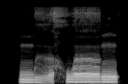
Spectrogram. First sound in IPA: m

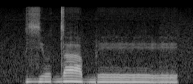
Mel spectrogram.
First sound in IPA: zʲ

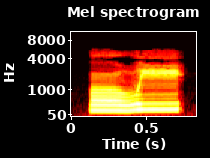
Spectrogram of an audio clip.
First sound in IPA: o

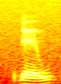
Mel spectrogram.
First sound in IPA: ɗ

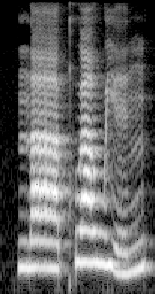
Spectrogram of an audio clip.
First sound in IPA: n̪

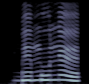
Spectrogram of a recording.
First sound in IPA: ɡ͡b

